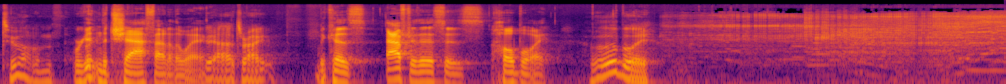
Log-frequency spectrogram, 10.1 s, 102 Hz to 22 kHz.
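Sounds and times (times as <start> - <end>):
speech: 0.1 - 6.8
door creaking open sound effect: 6.6 - 10.0.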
